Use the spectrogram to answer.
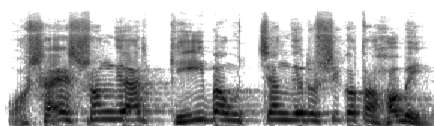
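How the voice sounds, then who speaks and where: Brief: male audiobook reader with a high voice, expressive storytelling. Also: normal speed. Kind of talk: storytelling narration.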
